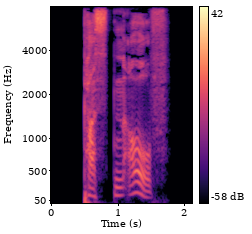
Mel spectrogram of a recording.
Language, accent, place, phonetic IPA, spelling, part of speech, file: German, Germany, Berlin, [ˌpastn̩ ˈaʊ̯f], passten auf, verb, De-passten auf.ogg
- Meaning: inflection of aufpassen: 1. first/third-person plural preterite 2. first/third-person plural subjunctive II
